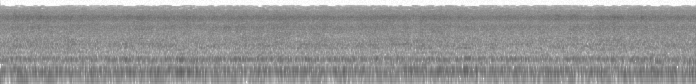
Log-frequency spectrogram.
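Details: Spring activity at an established Michigan honey bee hive on the first warm day, workers foraging tree-bud pollen; even, dense humming of many bees throughout.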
